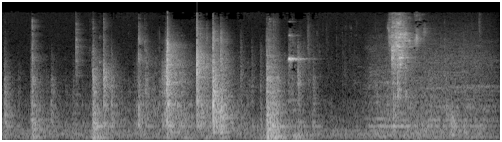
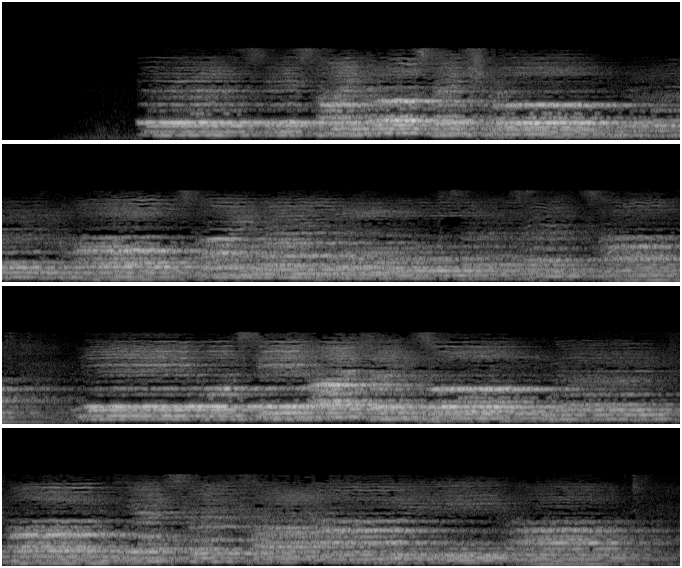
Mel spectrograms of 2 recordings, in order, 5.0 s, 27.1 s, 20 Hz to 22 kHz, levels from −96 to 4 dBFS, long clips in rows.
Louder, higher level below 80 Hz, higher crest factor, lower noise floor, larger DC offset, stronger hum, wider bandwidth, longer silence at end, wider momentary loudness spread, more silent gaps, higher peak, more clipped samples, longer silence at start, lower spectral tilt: first, -21 LUFS vs -32 LUFS; first, -52 dBFS vs -70 dBFS; about the same, 26 dB vs 22 dB; second, -44 dBFS vs -81 dBFS; neither; neither; first, 16.5 kHz vs 5.6 kHz; about the same, 0 s vs 0.1 s; first, 19 LU vs 14 LU; neither; first, 0 dBFS vs -10 dBFS; neither; second, 0 s vs 1.35 s; second, -1 dB/octave vs -4.5 dB/octave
